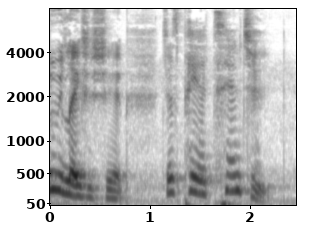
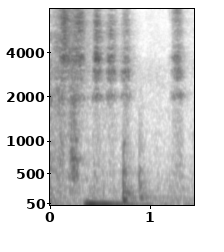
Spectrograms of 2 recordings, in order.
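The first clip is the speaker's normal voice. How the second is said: hushing shushes; 8 dB quieter than usual. Real, not acted. Grandmother quieting the baby who burst into the studio, hushing. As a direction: shush gently, several times over.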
